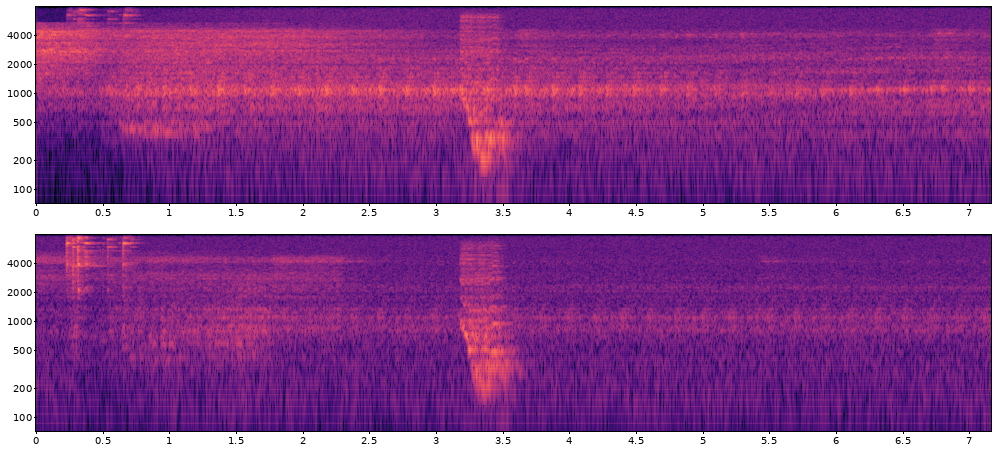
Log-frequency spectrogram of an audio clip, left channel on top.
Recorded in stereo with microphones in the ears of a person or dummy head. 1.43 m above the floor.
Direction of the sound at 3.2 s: 10° right (ahead or behind).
